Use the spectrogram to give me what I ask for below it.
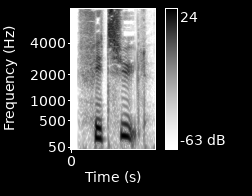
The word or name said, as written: fedtsyl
